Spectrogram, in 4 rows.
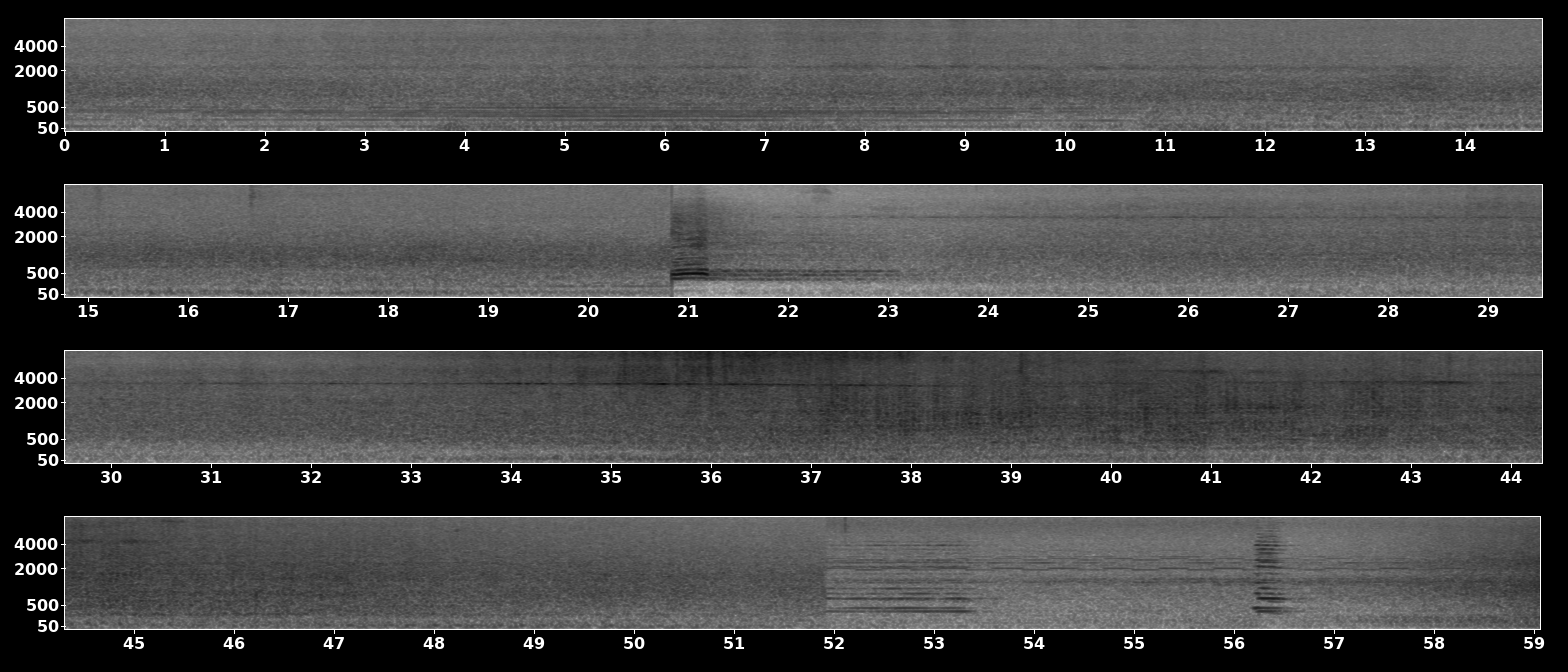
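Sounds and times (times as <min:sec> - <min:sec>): train wheels rumbling and clattering: 0:00.0 - 0:59.0
train horn blast: 0:20.8 - 0:23.5, 0:51.9 - 0:53.6, 0:56.1 - 0:56.8
thin high whine: 0:20.8 - 0:45.7, 0:51.9 - 0:58.6.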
